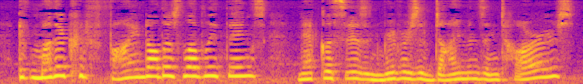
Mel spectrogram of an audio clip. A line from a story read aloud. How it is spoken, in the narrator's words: said Jane dreamily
